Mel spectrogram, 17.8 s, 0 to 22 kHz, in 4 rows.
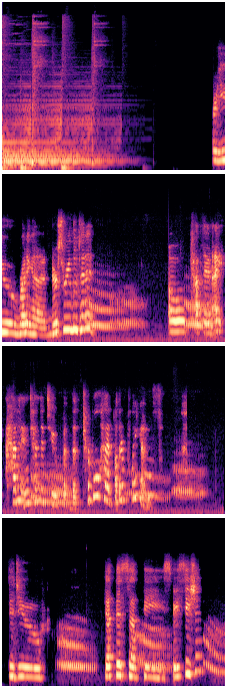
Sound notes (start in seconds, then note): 6.2 tribbles cooing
